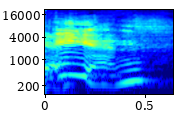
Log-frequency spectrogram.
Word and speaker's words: Ian: call Ian, like, someone called Ian, they call Ian. Ian. And we're like, no, it's 2 syllables. Ian. We're saying 2 syllables.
